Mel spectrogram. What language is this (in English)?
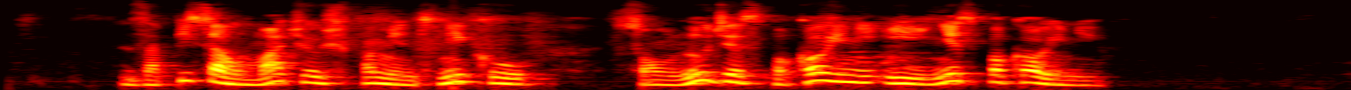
Polish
